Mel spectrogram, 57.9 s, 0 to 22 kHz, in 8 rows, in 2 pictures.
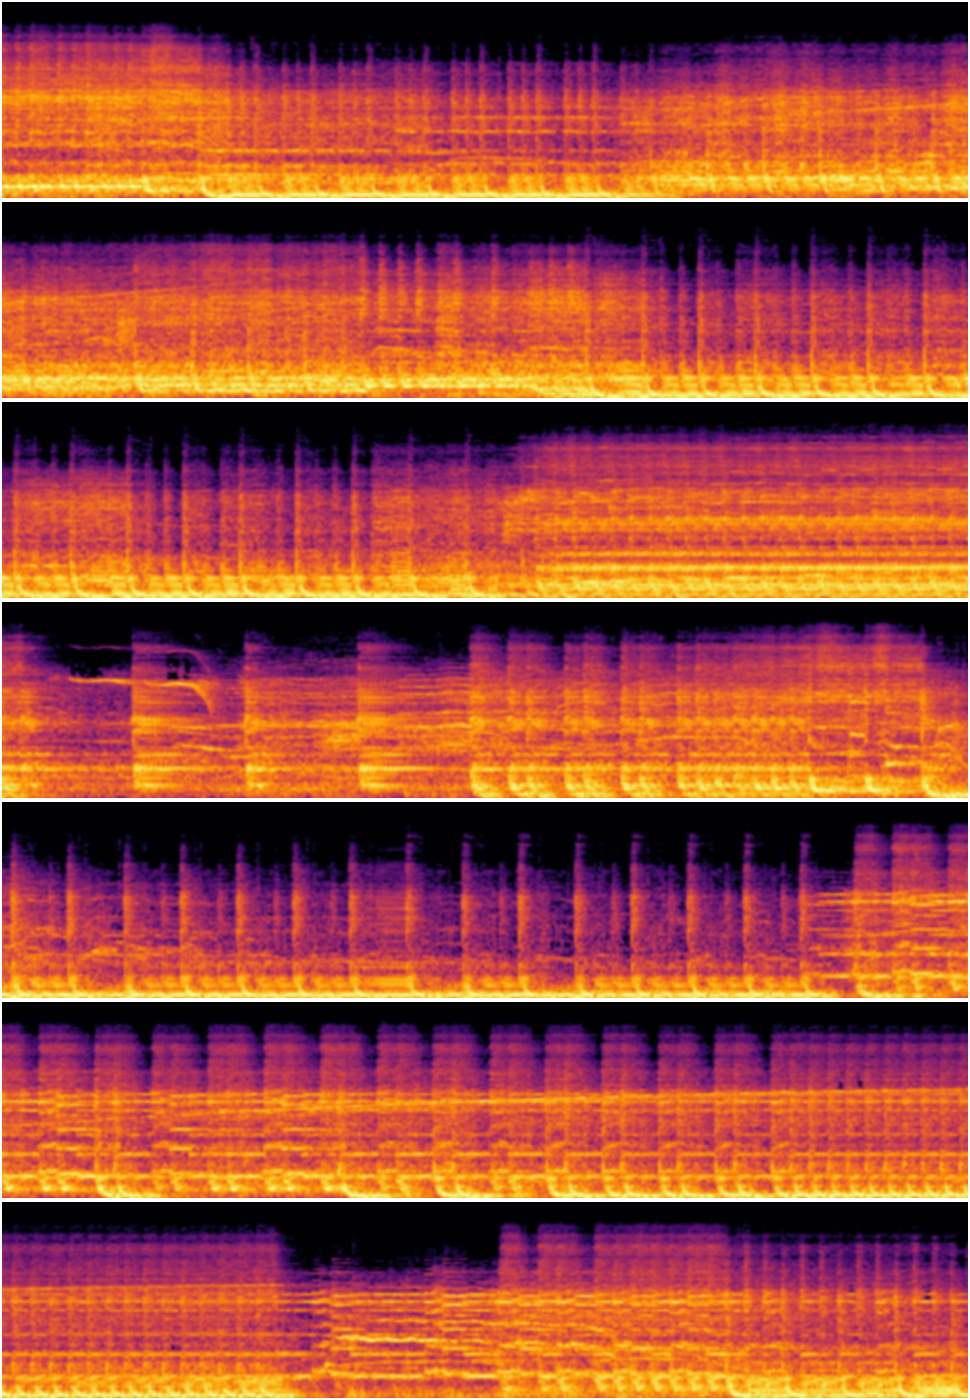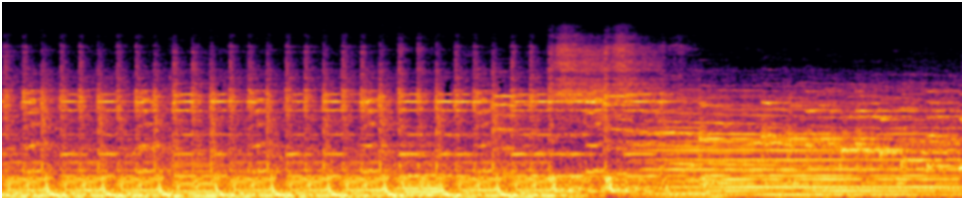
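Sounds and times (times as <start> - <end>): bassline: 0.0 - 57.9
trance music with synth chords: 0.0 - 57.9
kick drum: 1.5 - 5.0, 28.6 - 35.6
synth sweep falling in pitch: 55.5 - 57.9.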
